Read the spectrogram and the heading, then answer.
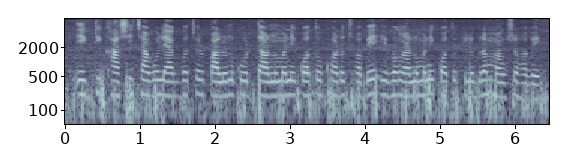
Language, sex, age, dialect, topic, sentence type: Bengali, female, 31-35, Northern/Varendri, agriculture, question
